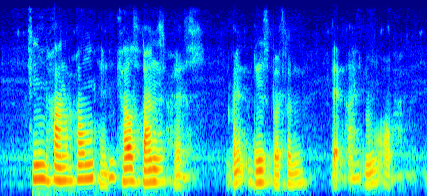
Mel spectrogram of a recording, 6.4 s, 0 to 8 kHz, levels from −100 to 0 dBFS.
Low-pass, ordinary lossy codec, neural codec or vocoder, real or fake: 7.2 kHz; Opus, 32 kbps; autoencoder, 22.05 kHz, a latent of 192 numbers a frame, VITS, trained on one speaker; fake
